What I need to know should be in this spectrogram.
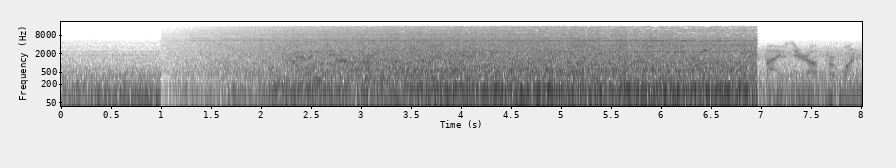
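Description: Jet engines roar loudly and steadily.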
